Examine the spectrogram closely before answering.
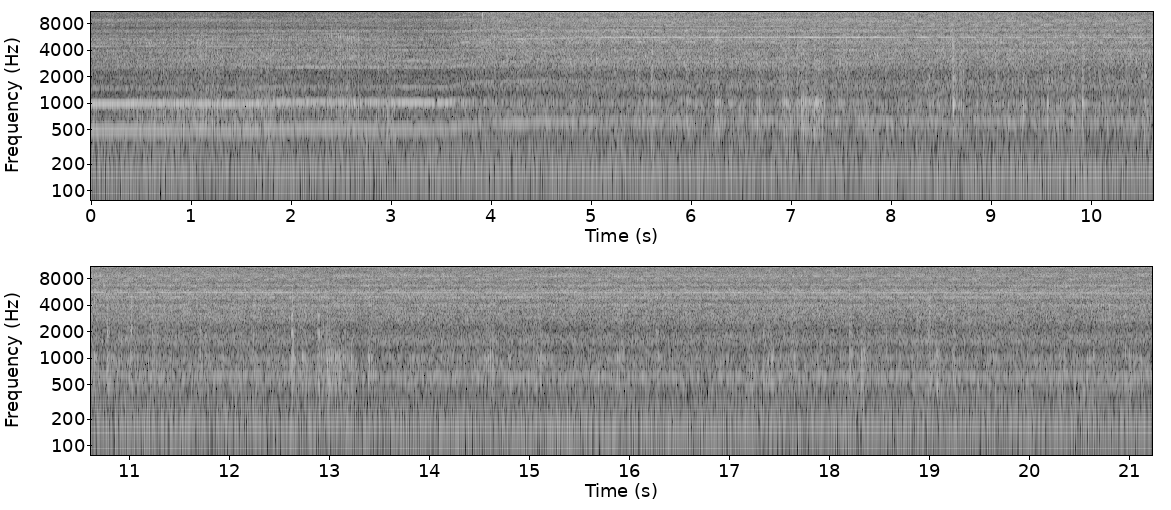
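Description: Electric hand mixer running at high speed, its beaters whipping chilled heavy cream in a bowl: a steady motor whine whose pitch rises a little about four seconds in.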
